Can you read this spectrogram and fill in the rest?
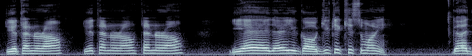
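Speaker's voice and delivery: high, sing-song pet praise; high cheerful coaxing to the bird; pet talk. Real, not acted. Training the parrot.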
